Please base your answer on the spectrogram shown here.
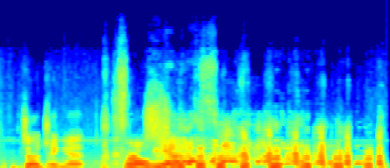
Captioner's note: group laughs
